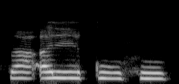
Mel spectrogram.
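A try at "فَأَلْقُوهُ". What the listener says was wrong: So remember the 2-second rule. You need to extend 2 seconds here. So try again.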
